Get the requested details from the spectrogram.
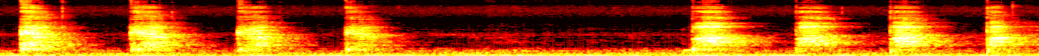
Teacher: with a p sound, we have no voice there. You can feel no vibration.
